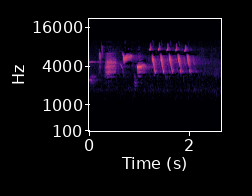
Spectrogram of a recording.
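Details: Song sparrow of eastern North America singing two or three separate high whistled notes, then a quick trill of about six sharp, slurred notes, all in under two seconds.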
